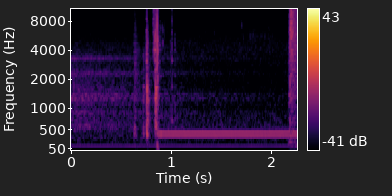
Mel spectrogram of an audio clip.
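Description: A couple of sharp clicks of a phone handset, then a steady two-note telephone dial tone from about a second in, over a faint low hum.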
